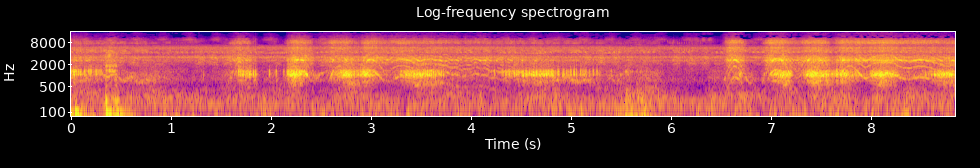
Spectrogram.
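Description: Night insects chirring in a steady chorus, with a buzzing that comes and goes in short bursts.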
